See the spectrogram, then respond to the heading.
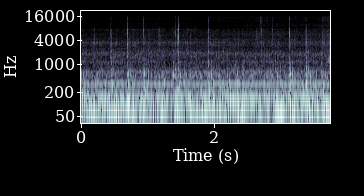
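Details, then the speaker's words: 2012 GMC Terrain (same as 2010+ Chevy Equinox), glove box removed: sharp uneven clicks behind dash over low engine idle from HVAC blend door actuator; noise stops when unplugged. "This is what control this guy right there as a actuator, your blend door."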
